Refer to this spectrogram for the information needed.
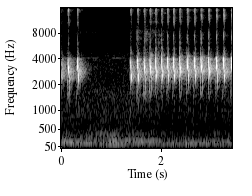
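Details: Sooty-headed bulbul in full, fast, dense song for training other birds: two sharp chirps, a short pause, then an unbroken run of rapid identical chirps at about seven per second, with a faint low hum behind.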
